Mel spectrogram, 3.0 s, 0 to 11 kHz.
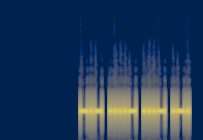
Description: Morse code, heard as a keyed tone, about 34 wpm, 700 Hz. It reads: K4VR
